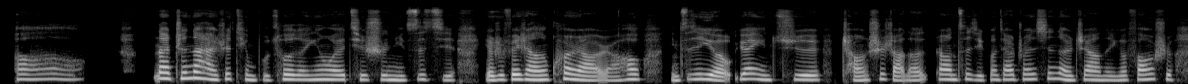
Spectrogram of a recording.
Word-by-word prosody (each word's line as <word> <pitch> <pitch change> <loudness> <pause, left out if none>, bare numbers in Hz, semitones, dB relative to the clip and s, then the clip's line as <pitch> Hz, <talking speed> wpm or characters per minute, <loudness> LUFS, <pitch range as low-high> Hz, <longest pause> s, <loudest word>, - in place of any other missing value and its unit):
哦， 235 0 -4 0.7
那 275 -1 +5
真 280 +1 +1
的 295 0 +6
还 245 -5 +3
是 250 +4 -2
挺 220 -4 -3
不 205 -1 -7
错 230 +3 +1
的， 220 -1 0
因 225 +1 +2
为 220 -1 +3
其 215 0 -4
实 215 0 -2
你 205 -1 +2
自 230 +3 -2
己 200 -3 -6 0.3
也 195 - +2
是 215 +2 0
非 230 +2 +5
常 220 -2 +5
地 215 - +4
困 250 +2 +2
扰， 195 -3 +4
然 185 +1 -3
后 235 +2 +2 0.3
你 190 - -2
自 235 +5 -6
己 240 0 +1
有 195 -5 +4
愿 250 -1 +1
意 215 - +1
去 210 0 -1 0.2
尝 190 +1 -2
试 245 +4 -3
找 195 -4 0
到 195 0 -3
让 230 -2 +2
自 240 +2 -4
己 200 -2 -4
更 220 +2 -5
加 225 0 0
专 235 +2 -3
心 265 +2 -6
的 220 -5 +2
这 210 +3 -3
样 205 -2 0
一 195 - -3
个 200 - -1
方 225 +3 0
式， 225 -2 -4
220 Hz, 255 characters per minute, -22 LUFS, 205-235 Hz, 0.7 s, 的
